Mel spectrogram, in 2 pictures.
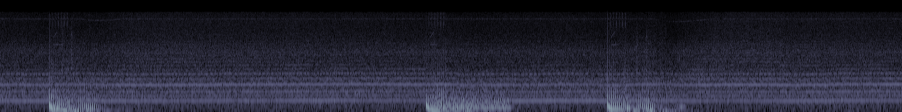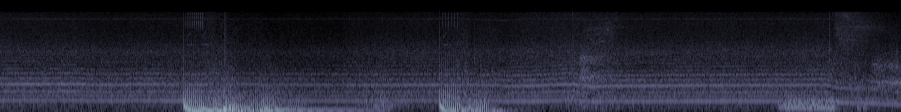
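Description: A car engine hums steadily at high revs.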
